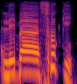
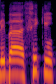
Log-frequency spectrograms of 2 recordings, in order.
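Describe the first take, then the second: First: The vowel after 'libas' is a 'u'. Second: The vowel after 'libas' is an 'i'. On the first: The speaker calls it right. "পেশ বহাল থাকবে" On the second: The speaker calls it wrong. "অনেকে ভুল করে বলে লিবাসিকি"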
